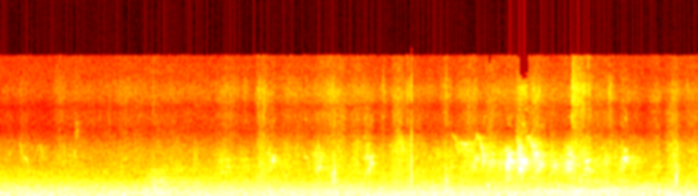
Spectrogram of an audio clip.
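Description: Small birds chirping now and then, short high chirps clustering about five seconds in, over a steady hum of city background noise.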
